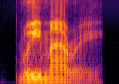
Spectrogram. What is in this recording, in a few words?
"remarry", British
